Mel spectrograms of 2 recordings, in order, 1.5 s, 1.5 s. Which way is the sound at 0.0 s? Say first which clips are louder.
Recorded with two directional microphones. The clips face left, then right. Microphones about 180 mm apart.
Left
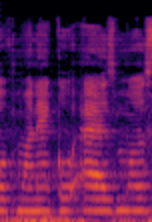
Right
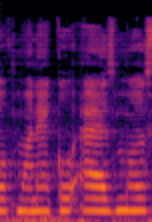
Right 7 dB; 50° right (ahead or behind).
